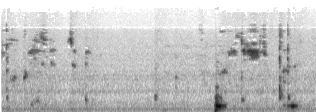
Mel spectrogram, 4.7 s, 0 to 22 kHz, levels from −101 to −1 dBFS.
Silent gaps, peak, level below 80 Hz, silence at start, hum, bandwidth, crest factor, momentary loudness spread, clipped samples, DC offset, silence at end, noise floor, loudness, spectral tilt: none; 0 dBFS; -46 dBFS; 0.1 s; none; 9 kHz; 24 dB; 19 LU; under 0.1%; under 0.1%; 0.3 s; -55 dBFS; -22 LUFS; -5 dB/octave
